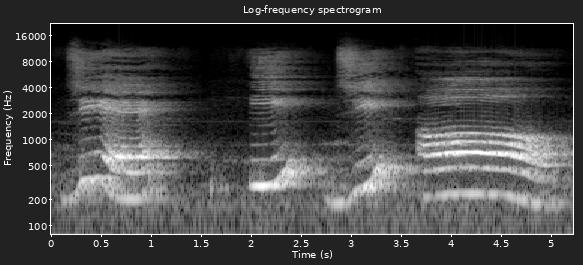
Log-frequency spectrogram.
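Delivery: slow, stretched teacher demo of the vowel sounds; drawn-out vowel demo. Shown as a demonstration. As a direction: stretch each vowel slowly for the class. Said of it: "quando estão na sílaba forte". (pronúncia lenta e alongada das vogais)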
